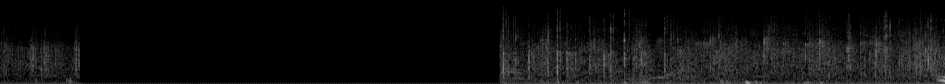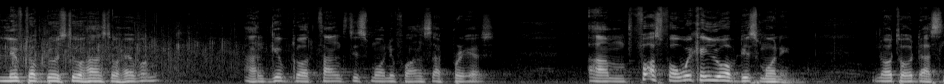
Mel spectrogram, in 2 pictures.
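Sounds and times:
audience hand clapping: 0.0 - 0.8, 5.0 - 12.4
speech: 9.4 - 11.2, 11.9 - 14.5, 15.3 - 17.5, 18.2 - 18.8.

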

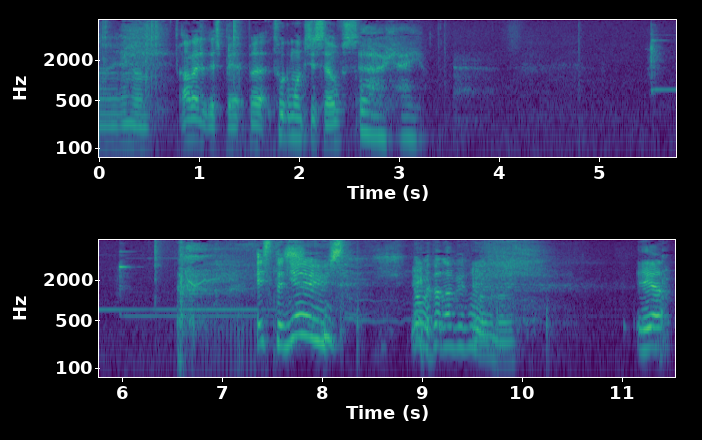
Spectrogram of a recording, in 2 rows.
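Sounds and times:
speech: 0.3 - 3.3, 7.4 - 10.2, 11.1 - 11.5
doorbell chimes: 5.5 - 8.2.

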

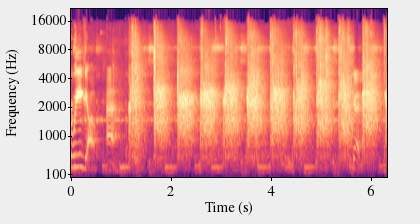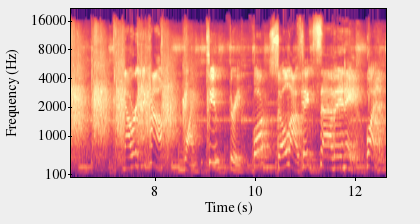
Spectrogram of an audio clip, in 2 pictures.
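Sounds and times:
speech: 0.0 - 2.0, 7.6 - 12.6
group clapping to the beat: 1.2 - 9.2.

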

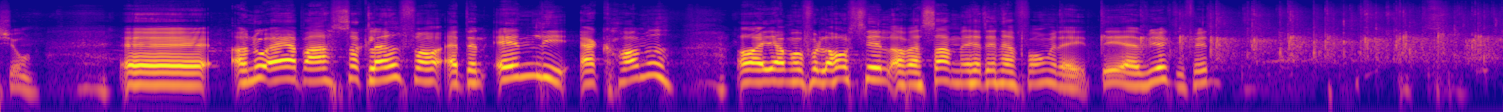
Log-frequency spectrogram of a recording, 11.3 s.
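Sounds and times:
speech: 0.0 - 9.3
crowd clapping: 8.2 - 11.2.

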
